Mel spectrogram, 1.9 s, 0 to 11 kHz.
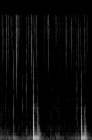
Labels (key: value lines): label: biophony, double pulse
recorder: SoundTrap 300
